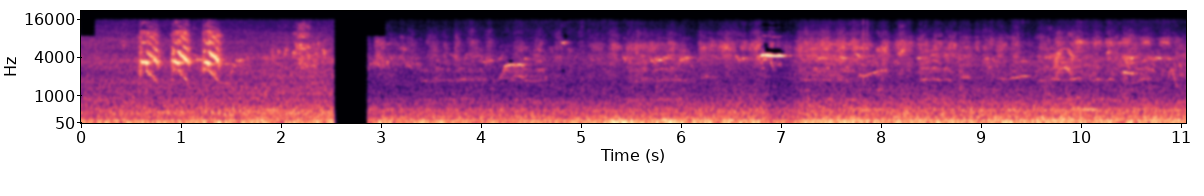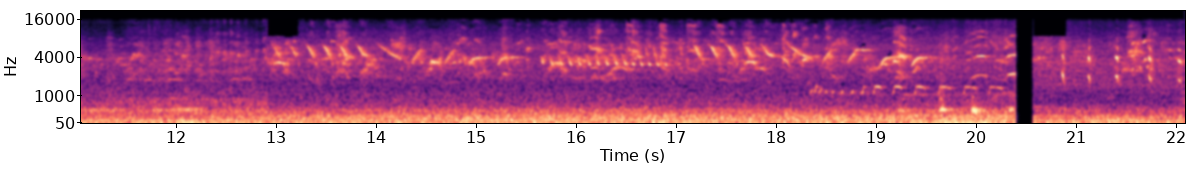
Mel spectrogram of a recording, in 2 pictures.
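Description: Small aviary birds chirping and twittering in many quick, overlapping calls over a steady low background noise.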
